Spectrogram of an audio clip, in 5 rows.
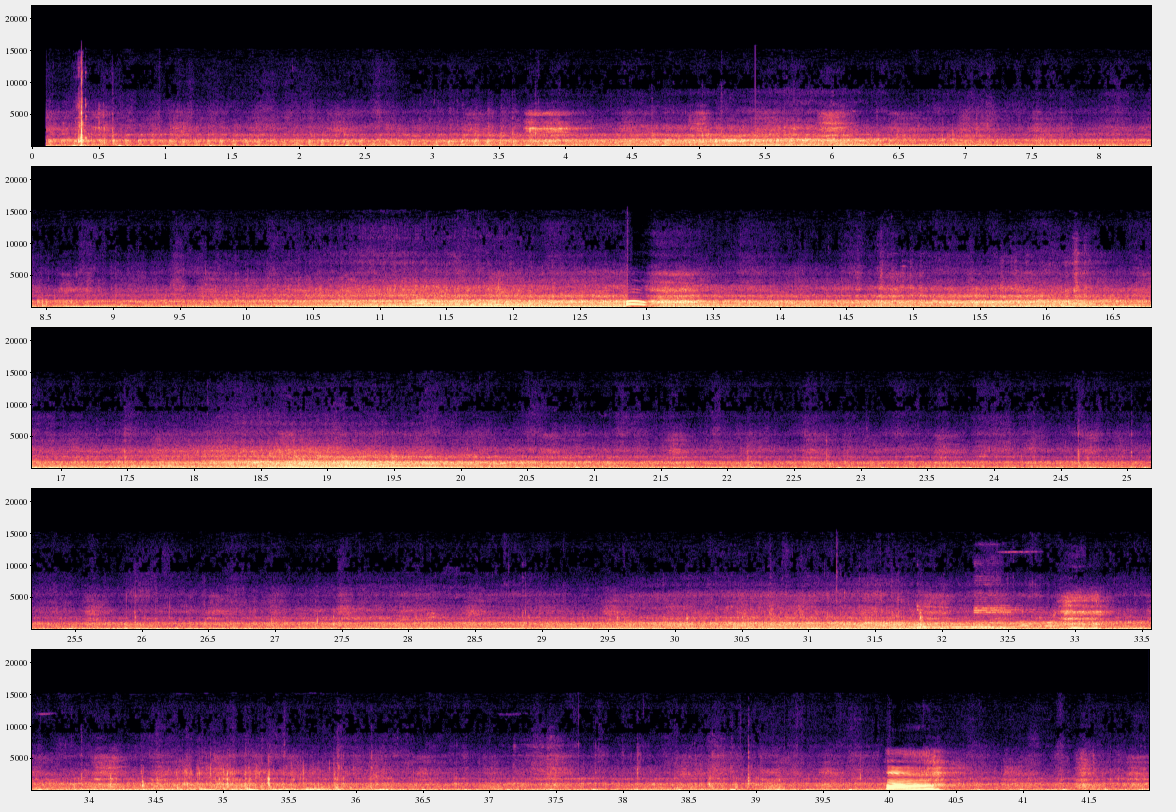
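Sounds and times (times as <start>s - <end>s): cars passing: 0.1s - 41.9s
road rumble: 0.1s - 41.9s
wind noise: 30.7s - 39.3s.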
